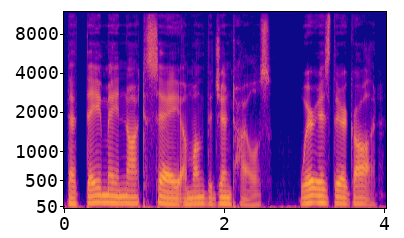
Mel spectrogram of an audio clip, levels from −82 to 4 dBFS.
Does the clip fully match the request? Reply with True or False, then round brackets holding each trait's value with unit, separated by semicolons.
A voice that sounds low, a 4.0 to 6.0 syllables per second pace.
True (100 Hz; 4.5 syllables/s)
